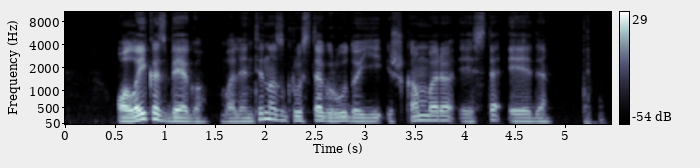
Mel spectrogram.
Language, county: Lithuanian, Kaunas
